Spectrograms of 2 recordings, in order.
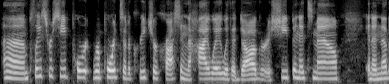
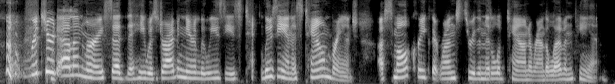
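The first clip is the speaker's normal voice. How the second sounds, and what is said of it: Put-on hillbilly accent. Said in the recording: “I'm going to try to do it in your best hillbilly accent.”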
